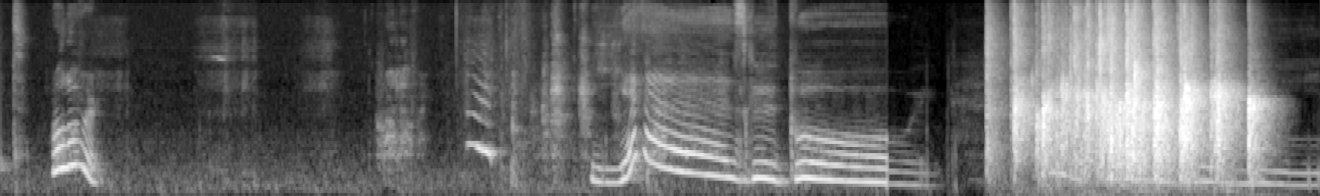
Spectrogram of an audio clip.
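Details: Male beagle born in Cairo, Egypt, begging for a treat indoors during a basic training session; a few drawn-out whines slide downward from high pitch, then a loud broadband burst of music and applause, with a person's short commands and praise.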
